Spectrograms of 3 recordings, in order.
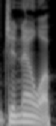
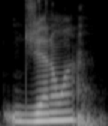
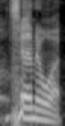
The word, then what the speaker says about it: Genoa: You mean Genoa? – Yes. Did I say it wrong? – Yeah. – I'm sorry. All right. You got me. – Ding, ding, ding, ding. – Genoa.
